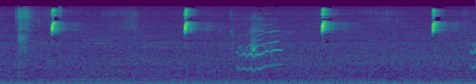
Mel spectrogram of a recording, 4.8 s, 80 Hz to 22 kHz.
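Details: On 22 June 2022, a domestic cat gives one brief, quavering chatter at a cardinal in a tree above, which chirps sharp, high chips about every second and a half.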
